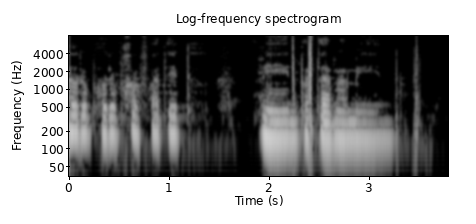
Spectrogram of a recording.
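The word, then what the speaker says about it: من: Faqala, maka musannif berkata, wahiyya ay huruful khabdi, dan dia huruf-huruf khafat itu min, pertama min. Bagaimana cara membacanya? Bikasril mimi, dengan kasrah mim.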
